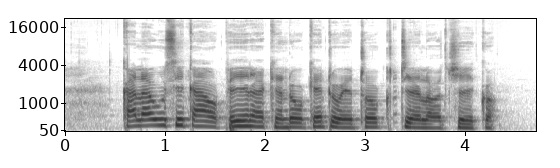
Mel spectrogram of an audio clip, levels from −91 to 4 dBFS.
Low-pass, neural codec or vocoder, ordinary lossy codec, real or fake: none; none; none; real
